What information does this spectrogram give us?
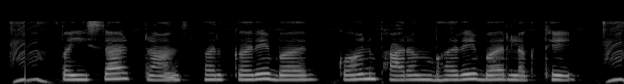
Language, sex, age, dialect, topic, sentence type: Chhattisgarhi, female, 25-30, Northern/Bhandar, banking, question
